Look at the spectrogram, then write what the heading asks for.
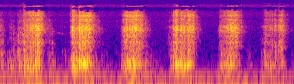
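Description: A person chewing a mouthful of crunchy puffed corn snack: about six soft crunching chews, a little under a second apart.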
